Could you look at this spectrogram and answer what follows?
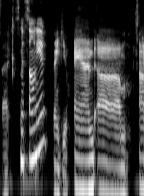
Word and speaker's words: Smithsonian: the Smithsonian almost maybe they did use the smithonian for this I can't pronounce that Smithsonian thank you and um I don't know it's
